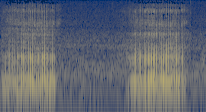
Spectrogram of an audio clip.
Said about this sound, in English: What's that? That's you snoring.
